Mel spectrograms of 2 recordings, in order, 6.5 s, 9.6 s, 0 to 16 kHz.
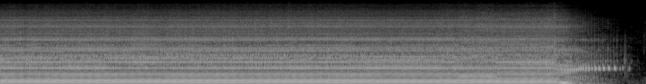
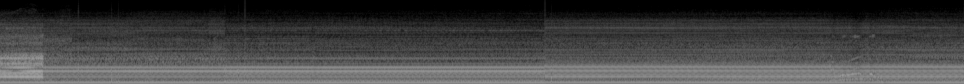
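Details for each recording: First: Harbor Freight Central Pneumatic 95275 pancake compressor, over six years old, only reaching about 25–30 psi. Steady low hum with an even pump beat that never labors under rising load, then winds down: the discharge tube is broken. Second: Harbor Freight Central Pneumatic 95275 pancake compressor after the discharge tube repair, now filling past 100 psi (gauge reads 103–110 and about 20 psi high). Steady, even motor hum with no knocking or rattles; it runs normally.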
